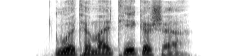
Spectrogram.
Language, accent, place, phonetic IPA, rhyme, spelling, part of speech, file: German, Germany, Berlin, [ɡu̯atemalˈteːkɪʃɐ], -eːkɪʃɐ, guatemaltekischer, adjective, De-guatemaltekischer.ogg
- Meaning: inflection of guatemaltekisch: 1. strong/mixed nominative masculine singular 2. strong genitive/dative feminine singular 3. strong genitive plural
